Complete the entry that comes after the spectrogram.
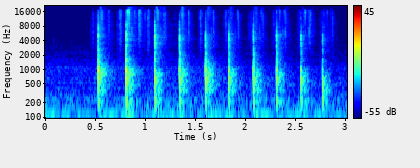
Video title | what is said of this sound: Glove Break Down-Episode 12 NITRO Does Hockey Podcast | You can hear here that there's a lot more protection in this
